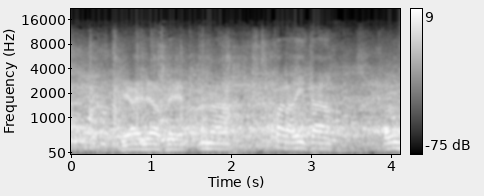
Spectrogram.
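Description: Men's voices talking, with crowd noise behind.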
